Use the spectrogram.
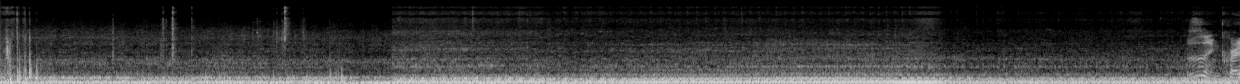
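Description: A car engine rumbling steadily while driving, close and loud, with a voice speaking over it.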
